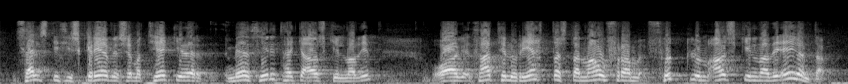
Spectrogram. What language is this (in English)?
Icelandic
